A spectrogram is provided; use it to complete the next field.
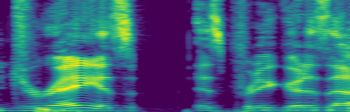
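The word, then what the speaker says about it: Drei: Dre is pronounced dry.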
